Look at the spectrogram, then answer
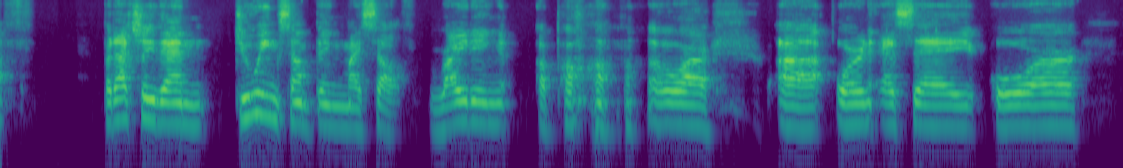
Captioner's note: laughter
